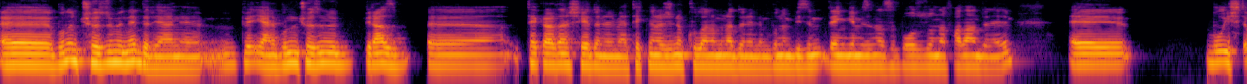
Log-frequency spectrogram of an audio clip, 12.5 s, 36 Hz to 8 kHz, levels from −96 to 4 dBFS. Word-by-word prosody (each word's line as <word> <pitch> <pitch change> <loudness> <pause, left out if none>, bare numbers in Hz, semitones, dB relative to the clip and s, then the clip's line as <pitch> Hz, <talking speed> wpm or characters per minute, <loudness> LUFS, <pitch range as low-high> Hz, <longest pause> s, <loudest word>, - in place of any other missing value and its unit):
eee, 125 -1 +6
bunun 155 +3 +2
çözümü 145 -1 +3
nedir? 140 -6 +3
Yani, 105 0 0
ııı, 110 +4 -6
bi 135 0 -1
yani 120 -3 +1
bunun 135 +2 +3
çözümü 130 -1 +1 0.2
biraz, 130 -2 +3 0.3
eee, 120 -1 -2 0.4
tekrardan 130 -1 +1
şeye 125 -1 -1
dönelim, 110 -2 0
yani 105 -1 -4
teknolojinin 115 0 -1
kullanımına 115 -1 0
dönelim. 105 -1 -2
Bunun 115 -1 +1
bizim 115 +2 -1
dengemizi 115 -1 +1
nasıl 110 -1 -7
bozduğuna 115 0 -3
falan 115 0 -2
dönelim. 110 +8 -6 0.6
Eee, 130 0 +3 0.8
bu 145 +1 0
işte 145 +1 -2
120 Hz, 140 wpm, -21 LUFS, 115-130 Hz, 0.8 s, eee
